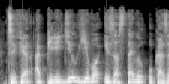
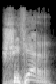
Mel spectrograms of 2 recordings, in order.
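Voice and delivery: a high yell of the partner's name; Paul yells at Schiffer over the screaming: high yell; shouted name; 7 semitones higher than usual. A narrator's reading. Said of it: "вопль Поля".

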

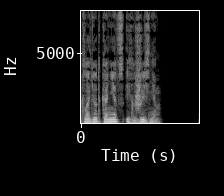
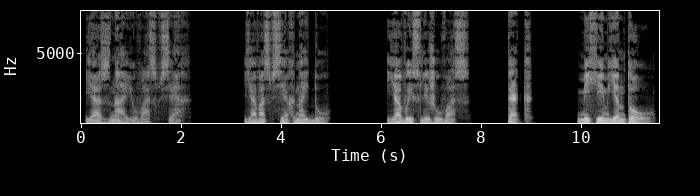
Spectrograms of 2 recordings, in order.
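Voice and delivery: low, slow creaky demon voice; creaky inhuman voice; 4 semitones lower, much slower than usual. Acted. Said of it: "скрипучим, нечеловеческим голосом".

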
